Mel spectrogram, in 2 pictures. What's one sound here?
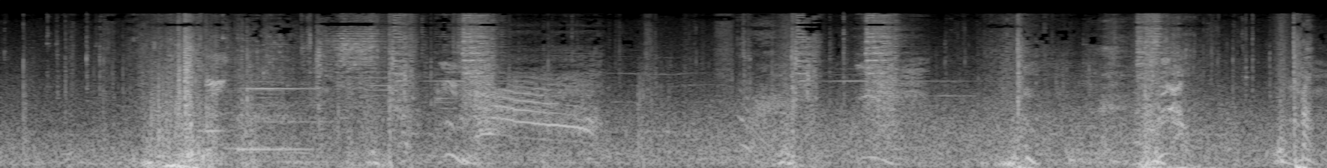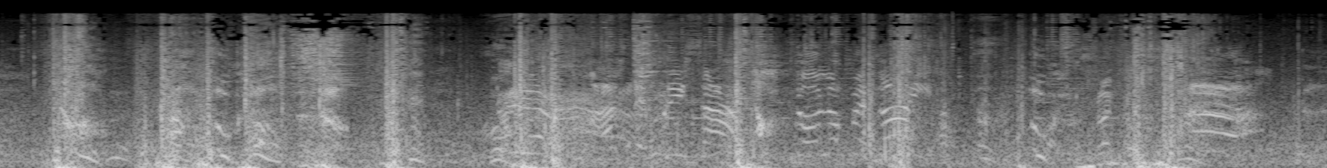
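Heavy blows thud during a scuffle.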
